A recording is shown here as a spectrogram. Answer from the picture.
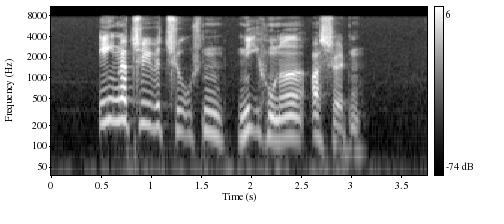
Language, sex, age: Danish, male, 45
